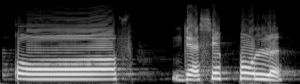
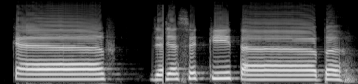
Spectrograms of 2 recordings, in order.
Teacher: قاف میں زبان اوپر کی طرف زیادہ اٹھتی ہے، جبکہ کیف تھوڑی نیچے سے ادا ہوتا ہے۔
